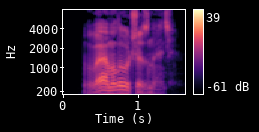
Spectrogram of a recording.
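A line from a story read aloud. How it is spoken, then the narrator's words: Mutter. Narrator (Russian): пробурчал Шен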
